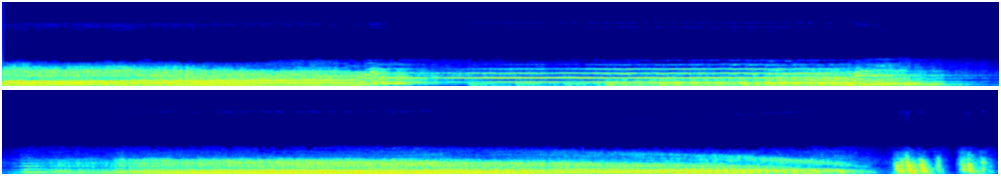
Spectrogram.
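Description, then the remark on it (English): A borrowed motorcycle engine runs loud as it sets off after a car, its droning pitch shifting as it revs, dipping briefly midway, then surging again before winding down and sputtering out at the end. “Lend me your motorcycle.”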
